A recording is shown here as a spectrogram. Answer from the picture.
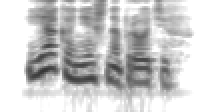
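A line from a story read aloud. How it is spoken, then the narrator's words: Sigh. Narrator (Russian): вздохнула Арьяна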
